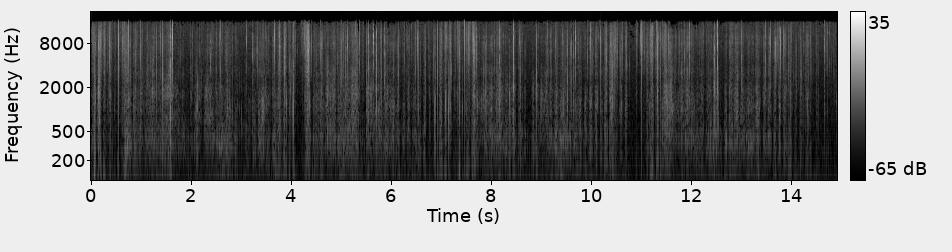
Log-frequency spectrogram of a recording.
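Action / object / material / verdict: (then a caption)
scrape / silicone ear model and metal earpick / silicone / none. A thin metal earpick held in a gloved hand scratches inside the ear canal of a hand-sized soft silicone ear model, a binaural microphone ear held steady. Close, dense scraping and crackling rasps run continuously, with brief dips in between. The sound stays soft and intimate, with little low rumble.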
